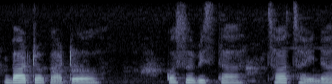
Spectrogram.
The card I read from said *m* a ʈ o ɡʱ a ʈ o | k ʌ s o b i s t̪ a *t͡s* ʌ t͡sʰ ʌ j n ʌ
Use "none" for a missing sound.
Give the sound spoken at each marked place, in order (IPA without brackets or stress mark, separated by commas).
b, t͡sʰ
